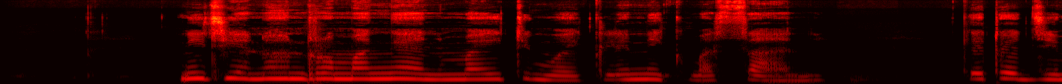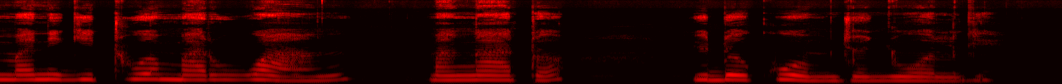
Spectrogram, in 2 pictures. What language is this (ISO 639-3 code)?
luo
